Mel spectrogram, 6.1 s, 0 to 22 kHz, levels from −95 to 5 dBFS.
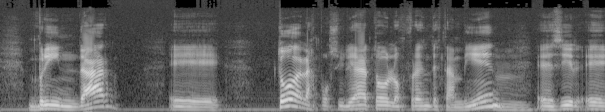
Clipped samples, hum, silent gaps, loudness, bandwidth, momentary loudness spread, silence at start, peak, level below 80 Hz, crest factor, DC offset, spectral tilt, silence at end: under 0.1%; none; none; -17 LUFS; over 20 kHz; 12 LU; 0 s; 0 dBFS; -54 dBFS; 18 dB; under 0.1%; -3.5 dB/octave; 0 s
